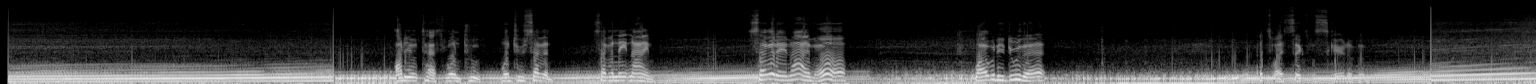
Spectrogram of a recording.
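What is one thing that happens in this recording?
A motorcycle engine hums and revs as the bike rides along.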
